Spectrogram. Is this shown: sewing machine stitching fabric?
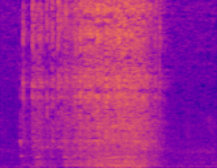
yes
